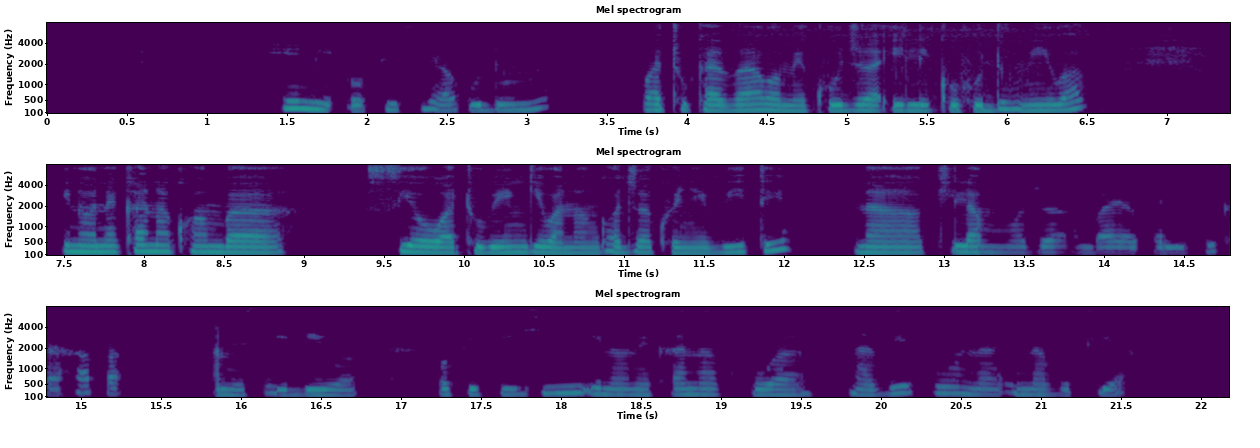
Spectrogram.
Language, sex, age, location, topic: Swahili, female, 18-24, Nakuru, government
